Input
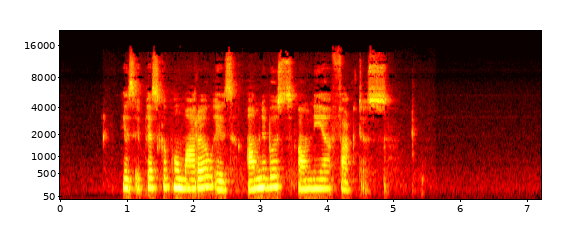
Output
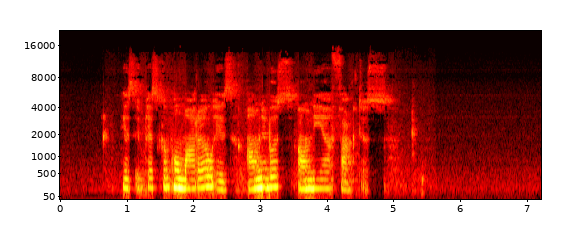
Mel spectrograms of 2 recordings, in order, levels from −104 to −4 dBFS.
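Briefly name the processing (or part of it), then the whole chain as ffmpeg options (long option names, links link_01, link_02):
de-esser from a sidechain: -filter_complex "[0:a]asplit=2[link_01][link_02];[link_02]highpass=4000,apad=whole_len=318385[link_03];[link_01][link_03]sidechaincompress=threshold=-50dB:ratio=4:attack=3.9:release=43"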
